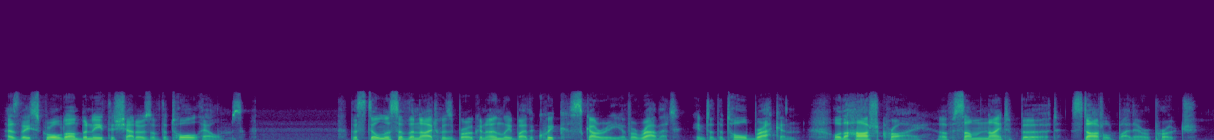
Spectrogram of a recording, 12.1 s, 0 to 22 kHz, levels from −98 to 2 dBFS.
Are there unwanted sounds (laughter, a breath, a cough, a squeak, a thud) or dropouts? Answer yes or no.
no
